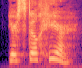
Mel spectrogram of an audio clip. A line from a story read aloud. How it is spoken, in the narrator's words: he panted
